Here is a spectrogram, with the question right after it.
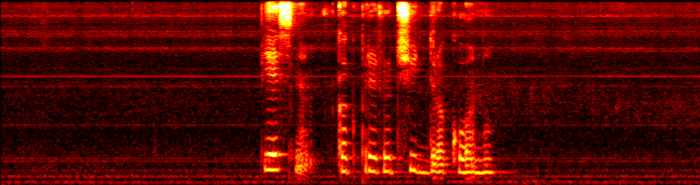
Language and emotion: Russian, sad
